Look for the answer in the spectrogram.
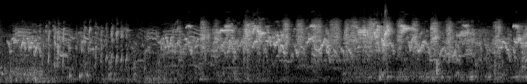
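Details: Several budgies relaxing, busy overlapping high chirps and warbled chatter, steady and dense throughout.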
